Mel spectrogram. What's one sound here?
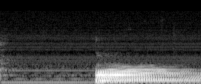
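An acoustic guitar is strummed through an amplifier.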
